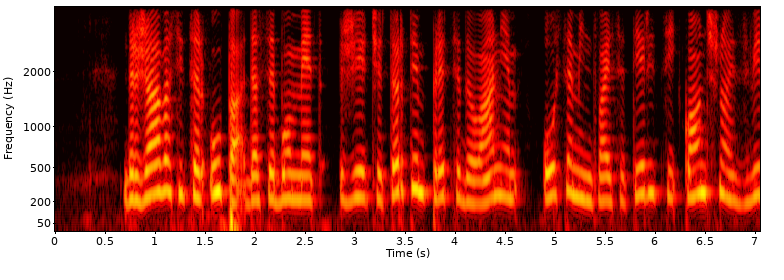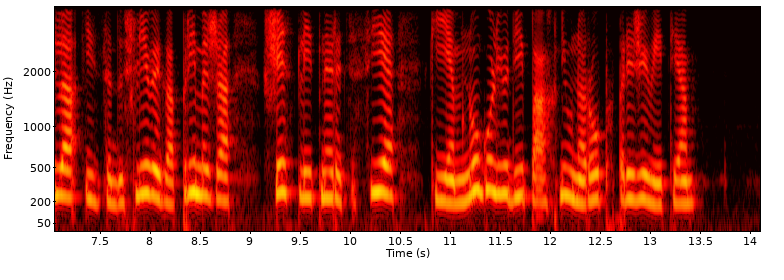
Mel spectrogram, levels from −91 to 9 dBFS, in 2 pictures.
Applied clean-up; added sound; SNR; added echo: none; none; none; none.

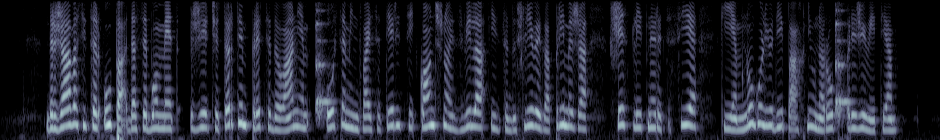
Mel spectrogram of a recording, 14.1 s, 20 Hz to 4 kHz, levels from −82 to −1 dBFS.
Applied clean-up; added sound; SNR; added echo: none; Bowed string instrument; 9 dB; none.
